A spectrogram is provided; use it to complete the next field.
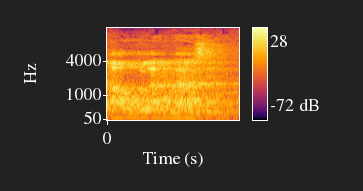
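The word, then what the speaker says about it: أولى الناس: sallallahu ala Nabi Muhammad, aulan nasi, itu bacanya aulan nasi.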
